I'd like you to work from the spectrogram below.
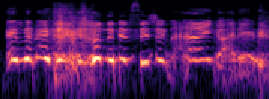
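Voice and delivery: high, loud, breaking into laughter; can't hold back the joy; laughing with excitement. Real, not acted. Telling the camera she got in, laughing loudly.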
